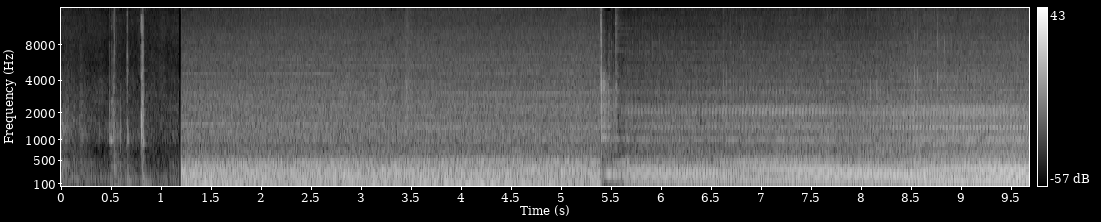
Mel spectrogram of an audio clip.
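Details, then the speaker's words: Motor of a restored 1930s Delta DP220 drill press with brand-new bearings, slight play remaining: it spins up to a smooth, steady hum with a clean, even tone and no grinding or knocking; running healthy. "Yeah, what a good running motor. What a good running motor."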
